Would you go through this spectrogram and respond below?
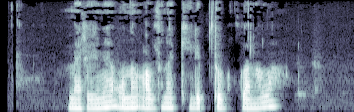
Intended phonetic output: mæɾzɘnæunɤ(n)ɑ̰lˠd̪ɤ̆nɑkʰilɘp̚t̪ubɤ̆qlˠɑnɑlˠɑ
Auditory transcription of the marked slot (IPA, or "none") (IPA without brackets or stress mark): ɴ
